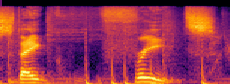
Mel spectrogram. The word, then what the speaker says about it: steak frites: And in English, you pronounce it Steak Fries, but the Belgiumese is, I believe, a lot more complicated. You actually pronounce steak frites.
